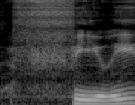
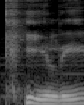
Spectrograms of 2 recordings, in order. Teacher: this is feely, which is a fricative, and this is keely, which is a plosive.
